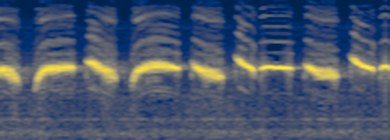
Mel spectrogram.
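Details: Pure, loud whistles from a Chinese hwamei, about three per second, alternating rising and falling slurs in a steady rhythmic phrase.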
